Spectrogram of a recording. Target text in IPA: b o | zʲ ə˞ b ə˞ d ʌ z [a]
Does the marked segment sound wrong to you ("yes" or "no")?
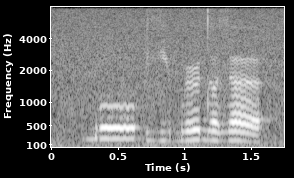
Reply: yes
